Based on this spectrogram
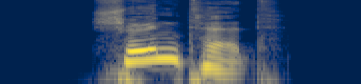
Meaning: inflection of schönen: 1. second-person plural preterite 2. second-person plural subjunctive II
- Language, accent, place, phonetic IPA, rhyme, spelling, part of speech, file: German, Germany, Berlin, [ˈʃøːntət], -øːntət, schöntet, verb, De-schöntet.ogg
